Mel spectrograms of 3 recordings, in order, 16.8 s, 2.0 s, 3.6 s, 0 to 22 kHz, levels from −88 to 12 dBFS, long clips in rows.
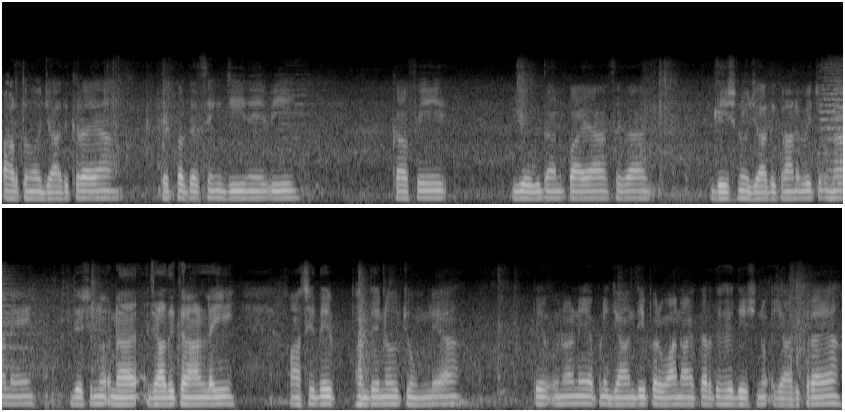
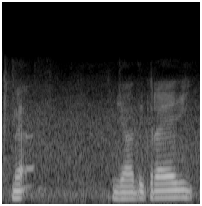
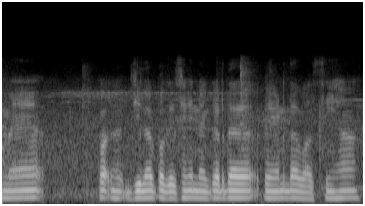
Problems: constant background noise, background conversations at intervals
